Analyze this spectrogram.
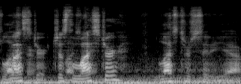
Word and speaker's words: Leicester: I get you, but for I never pronounce that right. Is that right? Leicester. Leicester. It's Leicester.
